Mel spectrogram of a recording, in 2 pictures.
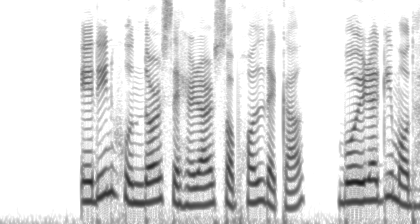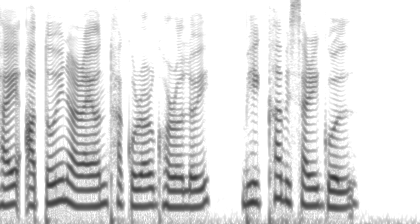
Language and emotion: Assamese, neutral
